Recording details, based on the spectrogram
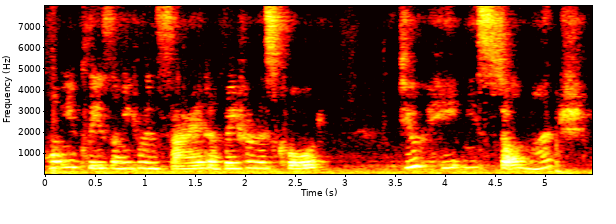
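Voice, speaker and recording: A woman's voice: sits high, little pitch movement, unhurried, vocal fry, mellow, roomy sound, distant mic, slight background noise, low-quality recording. A woman voicing a small, pitiful, heartbroken young woman who pleads in a wounded way in an ASMR storybook reading. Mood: pleading, hurt. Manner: imploring, wounded.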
